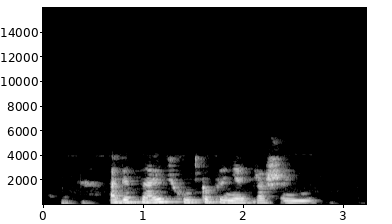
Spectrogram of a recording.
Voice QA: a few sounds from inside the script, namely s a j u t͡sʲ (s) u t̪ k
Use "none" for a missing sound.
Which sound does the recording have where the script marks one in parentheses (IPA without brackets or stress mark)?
x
